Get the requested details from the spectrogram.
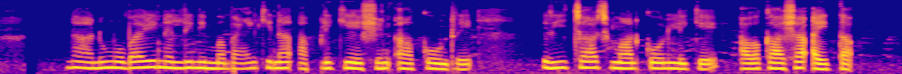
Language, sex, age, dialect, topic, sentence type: Kannada, female, 25-30, Central, banking, question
